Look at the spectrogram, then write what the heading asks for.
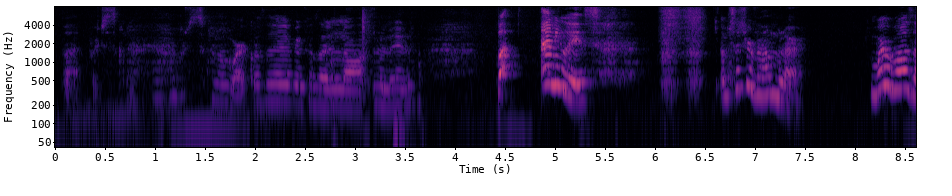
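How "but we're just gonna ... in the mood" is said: breathy whispered aside, trailing off; muttered confession in a whisper. Real, not acted. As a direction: let it slip out as a whisper. Aside about her makeup.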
